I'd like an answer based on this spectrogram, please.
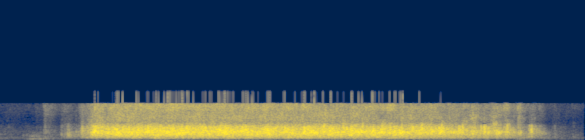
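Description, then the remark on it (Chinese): An audience breaks into loud, sustained applause in praise of a teacher, a dense wash of many hands clapping that holds steady for several seconds before tapering off. No one speaks over it. “所以这个希望大家安尼来向咱这个情况老师来个鼓掌来赞扬。”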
